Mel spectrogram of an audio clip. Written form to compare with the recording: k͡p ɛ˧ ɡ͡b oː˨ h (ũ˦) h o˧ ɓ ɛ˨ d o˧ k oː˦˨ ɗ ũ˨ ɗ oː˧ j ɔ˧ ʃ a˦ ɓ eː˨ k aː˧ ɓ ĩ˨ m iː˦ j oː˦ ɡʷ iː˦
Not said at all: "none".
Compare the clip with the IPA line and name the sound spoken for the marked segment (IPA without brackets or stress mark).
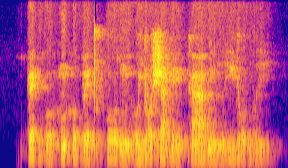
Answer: ũ˦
